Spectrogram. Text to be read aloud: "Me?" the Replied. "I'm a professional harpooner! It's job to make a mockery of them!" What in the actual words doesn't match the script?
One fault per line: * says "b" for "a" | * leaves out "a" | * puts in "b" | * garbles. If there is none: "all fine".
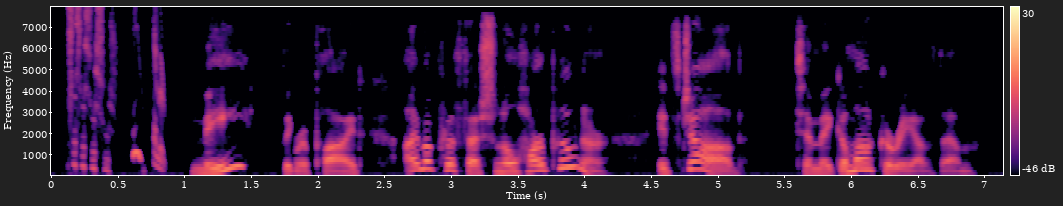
all fine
